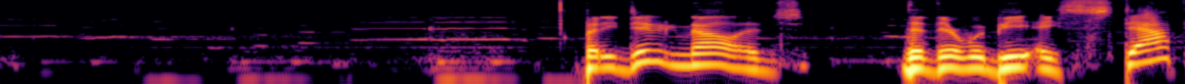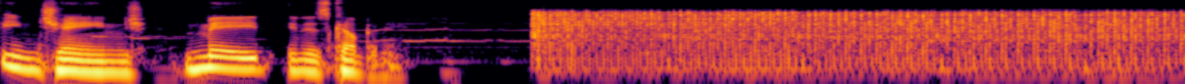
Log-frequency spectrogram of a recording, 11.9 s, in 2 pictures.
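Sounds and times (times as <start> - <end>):
speech: 2.9 - 8.0
rapid loud clicking rattle: 8.6 - 11.8.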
